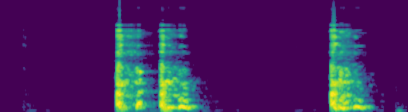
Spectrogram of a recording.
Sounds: Cough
